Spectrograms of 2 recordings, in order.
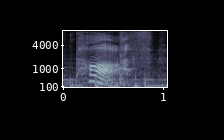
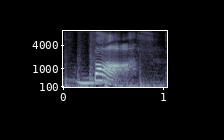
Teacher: if you learned British English in school, your tongue might be further back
